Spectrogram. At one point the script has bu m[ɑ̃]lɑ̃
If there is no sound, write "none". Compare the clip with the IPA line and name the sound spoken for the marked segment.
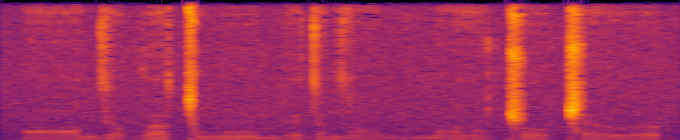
ɑ̃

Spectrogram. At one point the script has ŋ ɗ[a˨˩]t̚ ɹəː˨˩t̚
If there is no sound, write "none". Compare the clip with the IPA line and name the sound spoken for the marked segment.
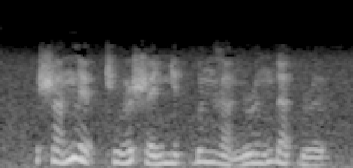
a˨˩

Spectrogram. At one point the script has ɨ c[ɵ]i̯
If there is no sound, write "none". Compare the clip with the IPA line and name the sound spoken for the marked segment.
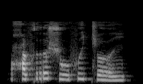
ɵ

